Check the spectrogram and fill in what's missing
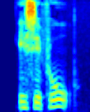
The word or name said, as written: SFO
